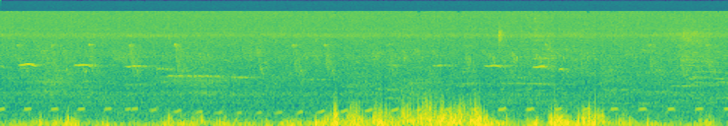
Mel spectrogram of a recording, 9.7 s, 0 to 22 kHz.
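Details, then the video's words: Greater coucal, recorded 16 April 2020, giving a long run of deep, even hoots, several per second, over loud low rumbling noise, with thin whistled notes from other birds. "សត្វល្អូត ឬ អែអូត | Greater Coucal"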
